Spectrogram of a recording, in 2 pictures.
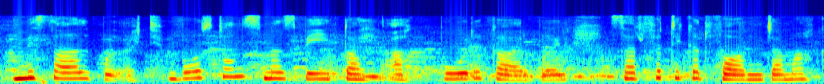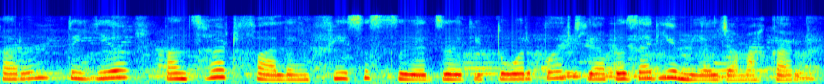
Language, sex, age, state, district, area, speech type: Kashmiri, female, 18-30, Jammu and Kashmir, Bandipora, rural, read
